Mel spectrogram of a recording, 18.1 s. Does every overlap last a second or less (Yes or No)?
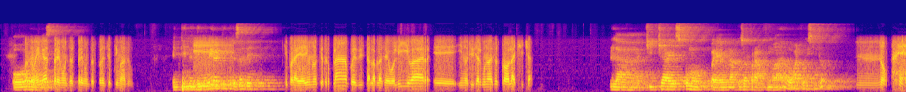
No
